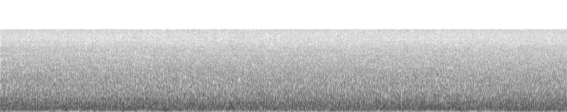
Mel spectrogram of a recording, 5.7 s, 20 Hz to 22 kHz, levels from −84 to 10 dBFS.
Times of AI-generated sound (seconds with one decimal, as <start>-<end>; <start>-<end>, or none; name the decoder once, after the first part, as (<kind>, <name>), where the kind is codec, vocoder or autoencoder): 0.0-2.3 (vocoder, Vocos); 3.7-4.8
